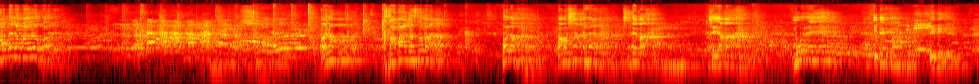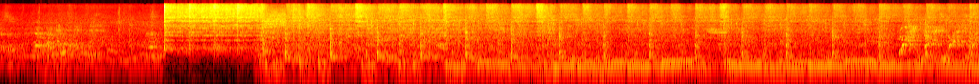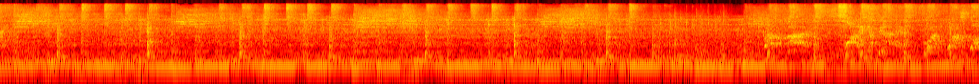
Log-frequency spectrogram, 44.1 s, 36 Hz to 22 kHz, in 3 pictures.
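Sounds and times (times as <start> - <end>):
drum kit fast drumming: 17.2 - 44.0
heavy bass riff: 18.3 - 44.0
distorted guitar: 18.5 - 44.0.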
